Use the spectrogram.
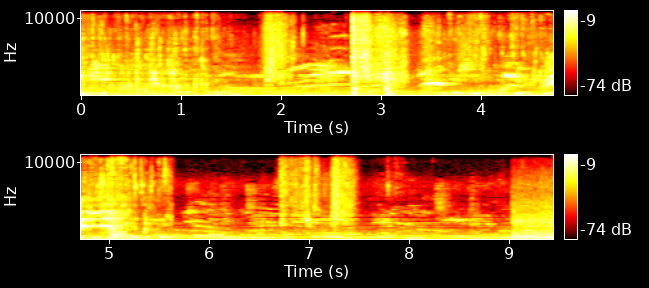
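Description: Soaked rice is tipped into a pot of water for jeera rice, producing soft pouring splashes and drips near the microphone, with quiet background noise and occasional faint clinks.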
